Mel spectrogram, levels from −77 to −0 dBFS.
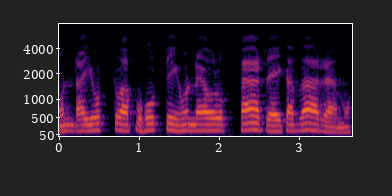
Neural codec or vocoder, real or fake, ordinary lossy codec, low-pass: none; real; none; 7.2 kHz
